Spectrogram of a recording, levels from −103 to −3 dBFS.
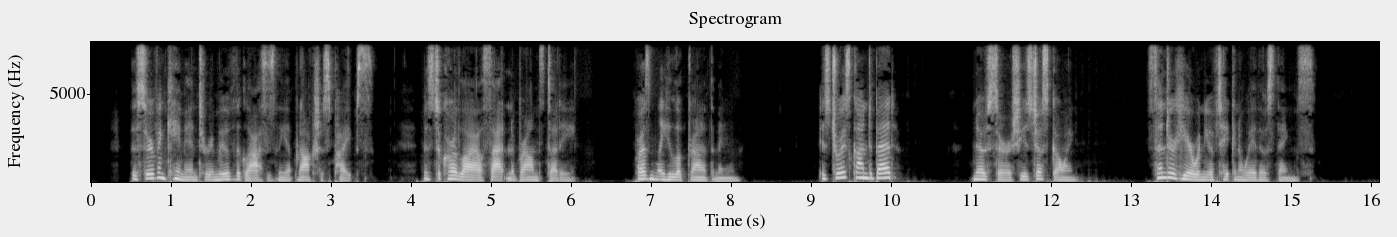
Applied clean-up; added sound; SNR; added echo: neural mask model DeepFilterNet 3.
